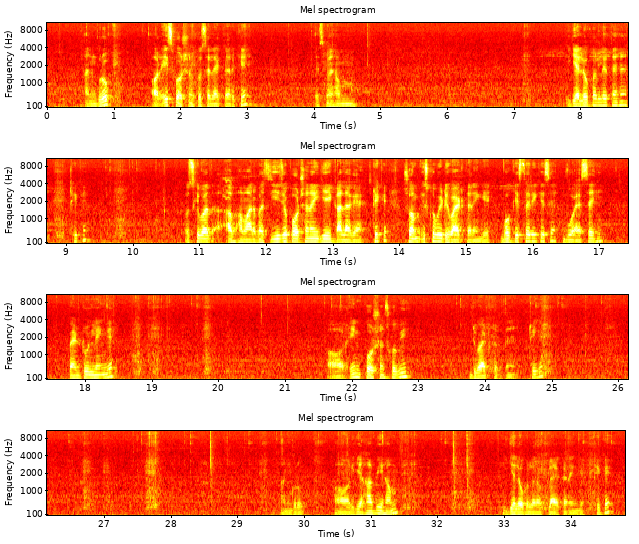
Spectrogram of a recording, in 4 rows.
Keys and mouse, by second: 13.6 right click, 13.8 ctrl+z, 28.3 ctrl+z.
